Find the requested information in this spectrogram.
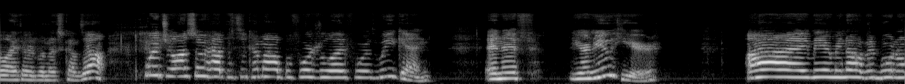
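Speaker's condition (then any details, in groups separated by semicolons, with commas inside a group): No condition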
